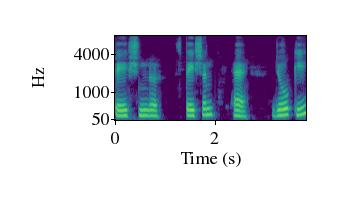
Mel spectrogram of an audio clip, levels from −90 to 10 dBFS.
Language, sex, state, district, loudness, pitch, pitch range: Hindi, female, Uttar Pradesh, Muzaffarnagar, -16 LUFS, 195 Hz, 190-215 Hz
